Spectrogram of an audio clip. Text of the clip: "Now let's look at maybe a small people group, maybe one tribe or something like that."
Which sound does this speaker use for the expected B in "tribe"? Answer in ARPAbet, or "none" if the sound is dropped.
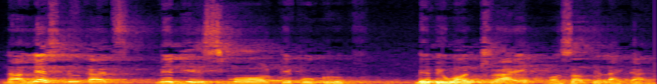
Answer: none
